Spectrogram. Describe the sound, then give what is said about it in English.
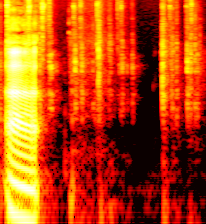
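A short voiced sound opens, then a computer keyboard clatters with sharp, clicky keystrokes tapped in irregular bursts, fairly quiet. “Your keyboard's really loud. It's always been so clicky.”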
